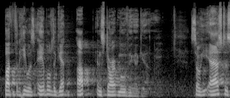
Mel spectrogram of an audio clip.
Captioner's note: none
